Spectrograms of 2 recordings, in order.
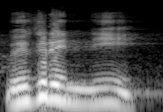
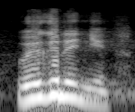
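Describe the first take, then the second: First: It is said in a gentle, caring tone. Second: It is said in a harsh, scolding tone.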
